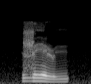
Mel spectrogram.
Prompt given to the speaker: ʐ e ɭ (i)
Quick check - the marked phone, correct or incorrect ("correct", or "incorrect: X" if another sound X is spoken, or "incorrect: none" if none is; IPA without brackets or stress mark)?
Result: incorrect: y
